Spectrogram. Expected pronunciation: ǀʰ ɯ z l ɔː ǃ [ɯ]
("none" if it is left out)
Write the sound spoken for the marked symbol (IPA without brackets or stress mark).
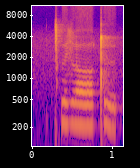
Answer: ɯ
